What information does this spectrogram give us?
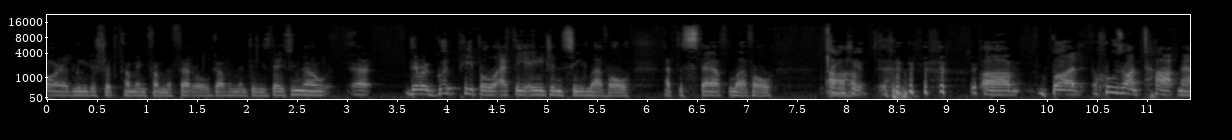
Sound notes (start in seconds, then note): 8.2 laughter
